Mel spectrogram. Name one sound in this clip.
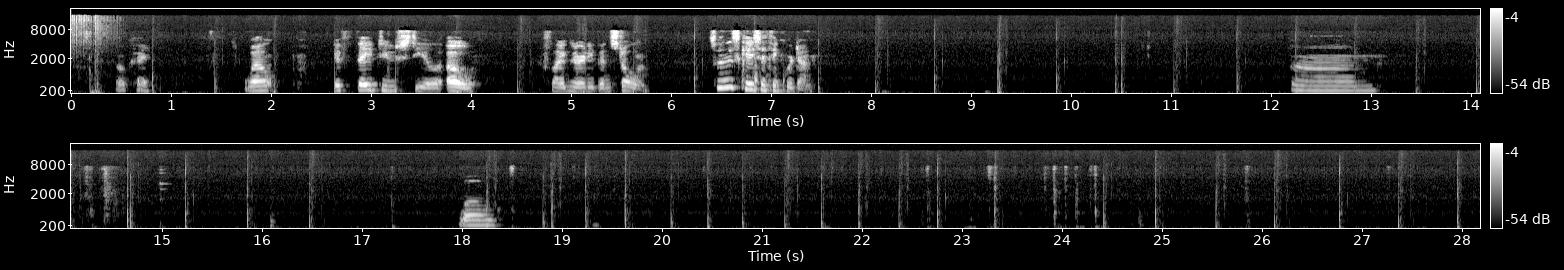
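Footsteps tap quickly and evenly on stone.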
